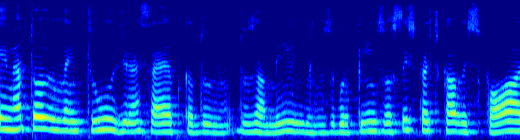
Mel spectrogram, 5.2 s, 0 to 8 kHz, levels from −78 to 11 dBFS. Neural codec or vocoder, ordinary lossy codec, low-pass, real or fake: codec, 16 kHz, 2 kbps, FunCodec, trained on Chinese and English, 25 frames a second; none; none; fake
